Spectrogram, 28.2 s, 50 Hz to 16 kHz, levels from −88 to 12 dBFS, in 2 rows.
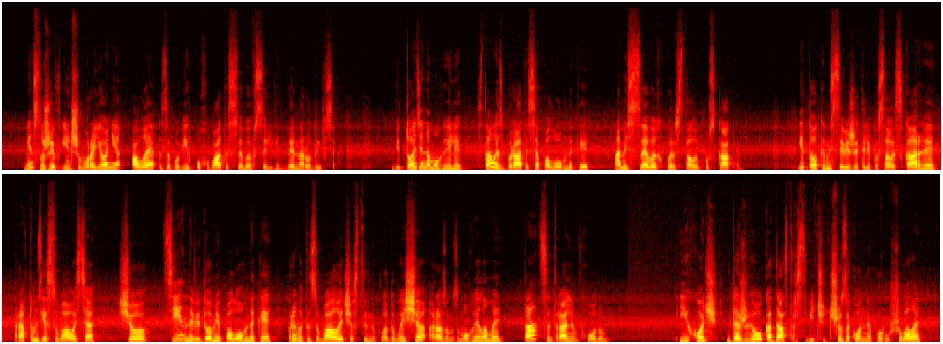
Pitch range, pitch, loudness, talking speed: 190-295 Hz, 230 Hz, -22 LUFS, 110 wpm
